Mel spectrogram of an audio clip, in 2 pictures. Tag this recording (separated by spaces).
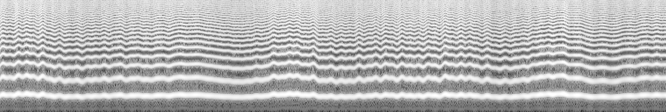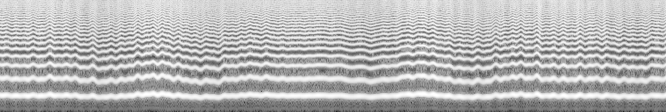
bee buzz mosquito synth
